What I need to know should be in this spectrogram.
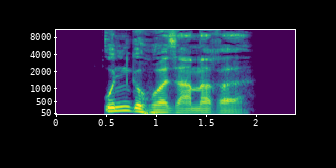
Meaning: inflection of ungehorsam: 1. strong/mixed nominative/accusative feminine singular comparative degree 2. strong nominative/accusative plural comparative degree
- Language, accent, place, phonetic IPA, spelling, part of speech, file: German, Germany, Berlin, [ˈʊnɡəˌhoːɐ̯zaːməʁə], ungehorsamere, adjective, De-ungehorsamere.ogg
